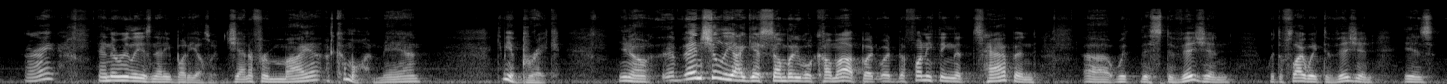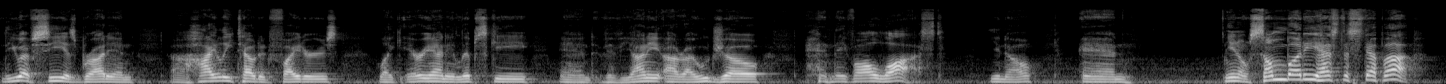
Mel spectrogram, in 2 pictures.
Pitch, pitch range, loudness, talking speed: 125 Hz, 110-145 Hz, -18 LUFS, 150 wpm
